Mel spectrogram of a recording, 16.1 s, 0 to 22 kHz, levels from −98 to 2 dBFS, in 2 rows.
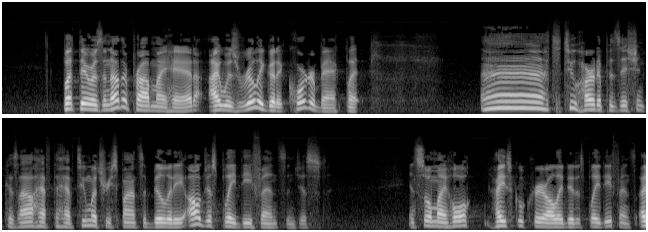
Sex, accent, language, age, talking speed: male, American, English, 50-69, 180 wpm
